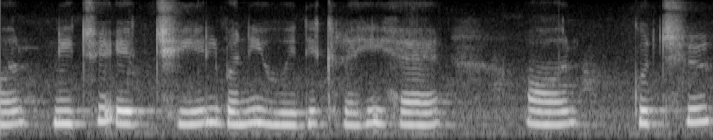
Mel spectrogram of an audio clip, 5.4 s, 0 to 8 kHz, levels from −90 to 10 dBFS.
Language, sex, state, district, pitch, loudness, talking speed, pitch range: Hindi, male, Himachal Pradesh, Shimla, 245 Hz, -16 LUFS, 125 wpm, 235-255 Hz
